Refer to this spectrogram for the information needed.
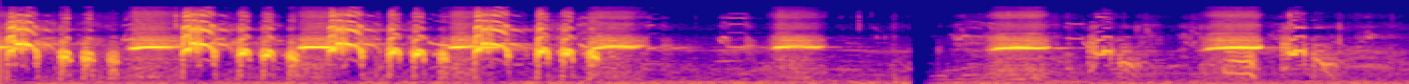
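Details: A female grey francolin (Dakhni teetar) calls in a dense run of loud, grating notes with ringing whistled tones. The run thins into spaced single bursts about one second apart, over a faint low background hum.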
